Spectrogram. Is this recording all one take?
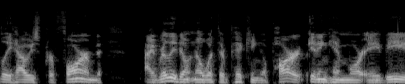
no; 1 cut; at 3.1 s

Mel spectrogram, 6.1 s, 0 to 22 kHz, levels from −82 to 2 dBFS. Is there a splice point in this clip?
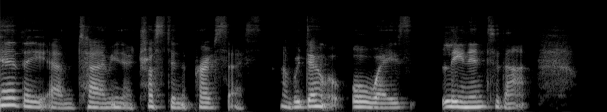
no; 0 cuts

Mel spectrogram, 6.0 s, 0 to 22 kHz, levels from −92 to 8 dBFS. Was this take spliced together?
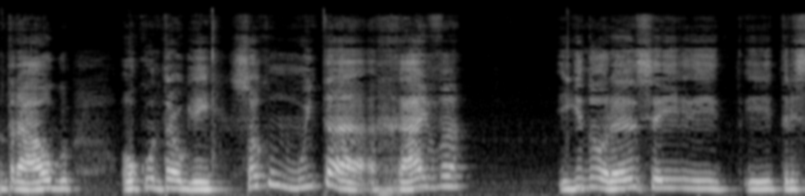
no; 0 cuts

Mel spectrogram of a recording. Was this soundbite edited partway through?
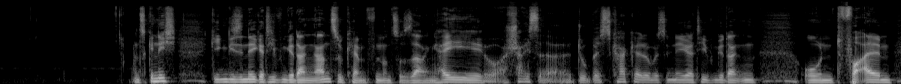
yes; 2 cuts; at 1.5 s, 6.7 s

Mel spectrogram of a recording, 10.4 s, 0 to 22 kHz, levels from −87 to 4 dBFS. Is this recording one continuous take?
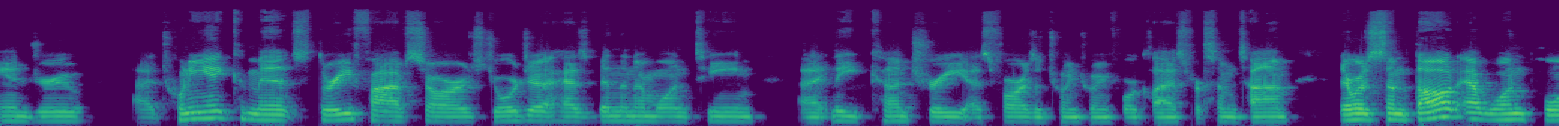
no; 2 cuts; at 5.5 s, 8.0 s

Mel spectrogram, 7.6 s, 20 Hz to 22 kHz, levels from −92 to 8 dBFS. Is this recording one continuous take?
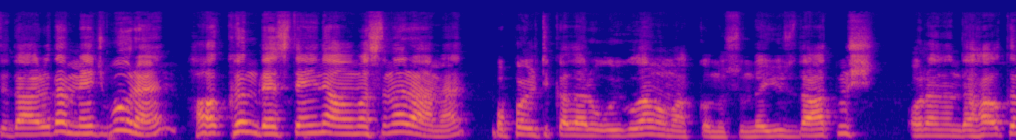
yes; 0 cuts

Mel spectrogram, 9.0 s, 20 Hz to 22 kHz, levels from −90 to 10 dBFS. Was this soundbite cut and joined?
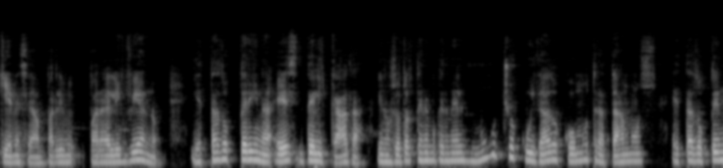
yes; 2 cuts; at 2.1 s, 4.6 s

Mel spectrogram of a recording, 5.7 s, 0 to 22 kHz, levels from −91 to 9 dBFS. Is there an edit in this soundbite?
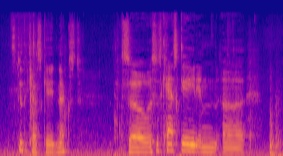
yes; 1 cut; at 2.4 s

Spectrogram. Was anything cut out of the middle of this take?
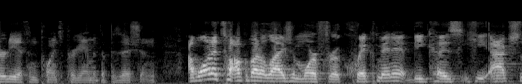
no; 0 cuts

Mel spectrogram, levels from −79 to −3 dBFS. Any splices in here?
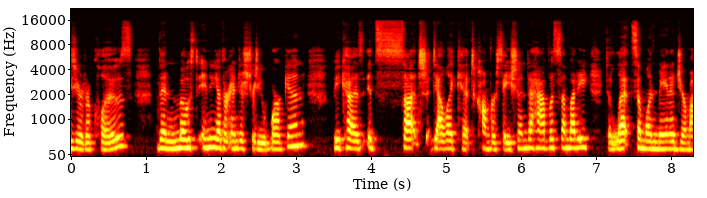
yes; 2 cuts; at 2.4 s, 4.8 s

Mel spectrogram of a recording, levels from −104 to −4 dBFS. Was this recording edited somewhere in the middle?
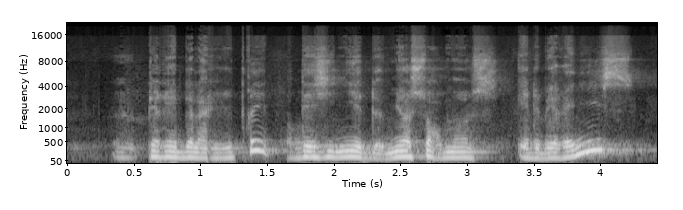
yes; 3 cuts; at 1.0 s, 1.6 s, 3.3 s

